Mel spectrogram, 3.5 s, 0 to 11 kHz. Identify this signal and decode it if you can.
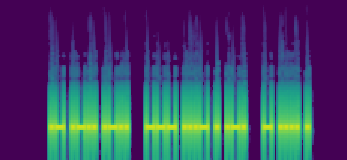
Morse code, heard as a keyed tone, about 44 wpm, 700 Hz. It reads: ALL OVER THE
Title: Sets of 3 Words 45wpm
